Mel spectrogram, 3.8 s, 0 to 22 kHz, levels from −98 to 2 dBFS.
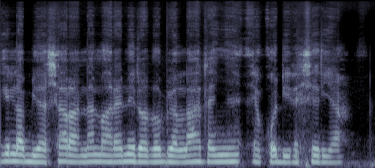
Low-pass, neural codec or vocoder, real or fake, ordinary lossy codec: none; codec, 44.1 kHz, 3.4 kbps, Pupu-Codec; fake; none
